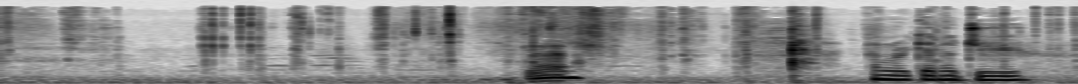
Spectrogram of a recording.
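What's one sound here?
Stiff card rustles and taps as hands handle it.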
